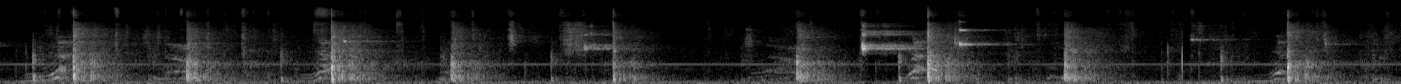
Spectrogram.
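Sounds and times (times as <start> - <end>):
tennis balls struck and bouncing: 0.2 - 6.7, 7.8 - 11.1, 11.7 - 13.9.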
